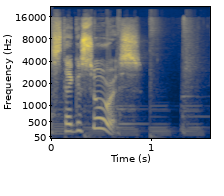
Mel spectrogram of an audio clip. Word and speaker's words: Stegosaurus: Stegosaurus. So what do we know about Stegosaurus?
